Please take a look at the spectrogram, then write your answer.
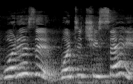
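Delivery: acted-out urgent questioning; retold alarm. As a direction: imitate a husband demanding to know what happened. Husband answers wife's alarm.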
